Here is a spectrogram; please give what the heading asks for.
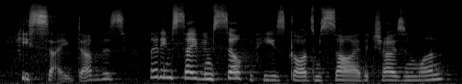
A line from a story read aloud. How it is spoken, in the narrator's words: the rulers even sneered at him, and they said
